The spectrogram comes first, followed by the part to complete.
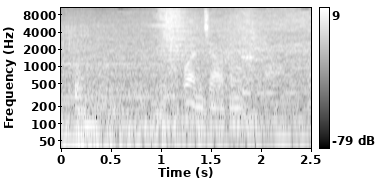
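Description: Drama trailer soundtrack: a heavy, low rumble of sound effects, with a swish about a second in and a short spoken line in Chinese just after it.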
